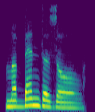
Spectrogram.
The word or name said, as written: mebendazole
